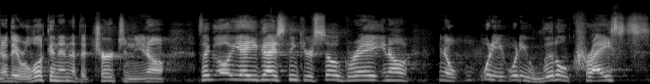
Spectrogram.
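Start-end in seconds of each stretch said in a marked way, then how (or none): 2.2-6.5 put-on mocking, jeering tone, much higher. A speaker acting out the church's enemies taunting the disciples, imitating a mocking taunt. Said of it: "tongue in cheek in a mocking tone".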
